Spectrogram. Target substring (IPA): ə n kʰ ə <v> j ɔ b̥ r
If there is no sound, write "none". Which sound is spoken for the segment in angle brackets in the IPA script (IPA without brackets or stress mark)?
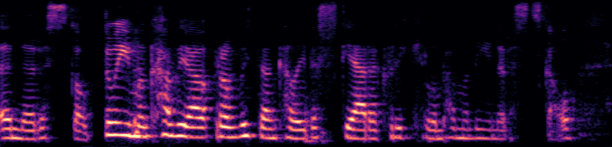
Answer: v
